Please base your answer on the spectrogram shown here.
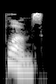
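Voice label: "plums", British English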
